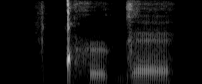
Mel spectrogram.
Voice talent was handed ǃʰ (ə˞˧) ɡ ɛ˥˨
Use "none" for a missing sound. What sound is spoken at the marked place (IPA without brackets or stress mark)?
ə˞˧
